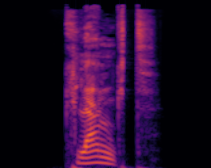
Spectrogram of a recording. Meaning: second-person plural preterite of klingen
- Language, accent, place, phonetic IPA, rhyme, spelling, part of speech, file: German, Germany, Berlin, [klaŋt], -aŋt, klangt, verb, De-klangt.ogg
